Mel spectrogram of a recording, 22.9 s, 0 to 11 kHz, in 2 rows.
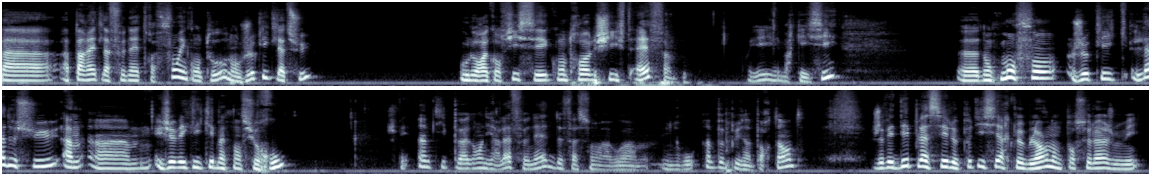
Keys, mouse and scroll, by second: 1.6 click, 6.4 ctrl+shift+f, 9.9 click, 11.4 click, 14.0 click, 15.8-17.1 drag.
